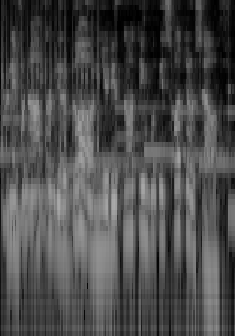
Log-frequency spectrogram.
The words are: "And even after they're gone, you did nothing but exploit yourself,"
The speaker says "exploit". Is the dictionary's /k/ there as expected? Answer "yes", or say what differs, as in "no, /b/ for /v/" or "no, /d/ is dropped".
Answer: no, /k/ is dropped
